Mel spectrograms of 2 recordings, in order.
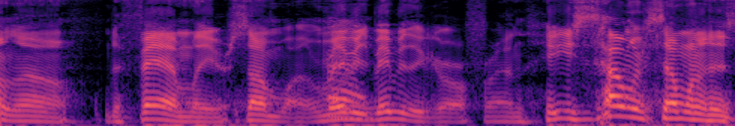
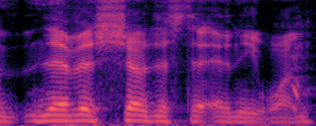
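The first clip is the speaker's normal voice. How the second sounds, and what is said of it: Creepy German accent. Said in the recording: “in his creepy German accent”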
